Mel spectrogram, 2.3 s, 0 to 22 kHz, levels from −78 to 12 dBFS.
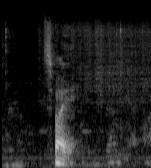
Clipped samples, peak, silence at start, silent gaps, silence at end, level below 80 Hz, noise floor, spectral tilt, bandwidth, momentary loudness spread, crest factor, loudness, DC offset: under 0.1%; -2 dBFS; 0.65 s; none; 0.45 s; -52 dBFS; -45 dBFS; -5.5 dB/octave; 14 kHz; 26 LU; 22 dB; -18 LUFS; under 0.1%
